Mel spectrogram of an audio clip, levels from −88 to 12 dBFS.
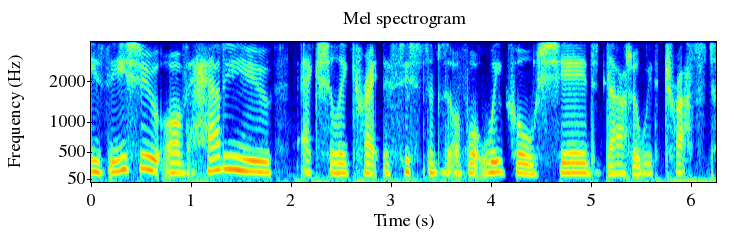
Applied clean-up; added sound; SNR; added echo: neural mask model Resemble Enhance denoiser.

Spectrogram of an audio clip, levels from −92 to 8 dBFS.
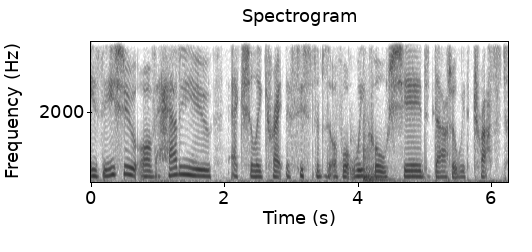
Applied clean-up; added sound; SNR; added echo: none; Drip; 13 dB; none.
